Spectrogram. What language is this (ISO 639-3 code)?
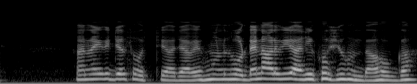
pan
